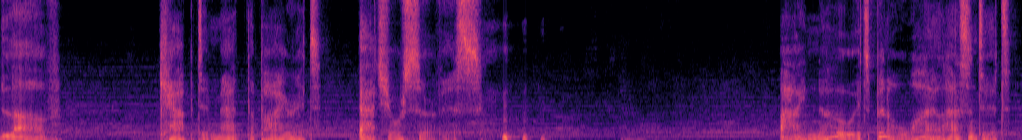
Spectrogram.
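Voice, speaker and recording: A man's voice: low-pitched, exaggerated voice. A man playing a roguish, flirtatious, cocky pirate captain in a theatrical, teasing audio roleplay. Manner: teasing, theatrical, drawn-out delivery with chuckles. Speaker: voice actor. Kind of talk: romantic roleplay ASMR acting.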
